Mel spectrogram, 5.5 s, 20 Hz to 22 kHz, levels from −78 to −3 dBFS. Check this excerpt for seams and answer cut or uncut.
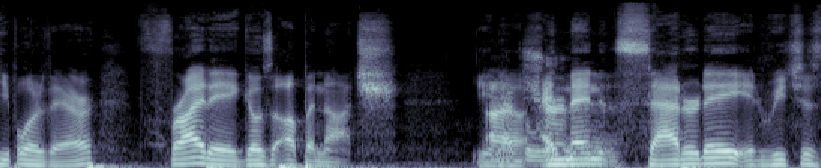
cut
